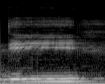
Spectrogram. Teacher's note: آگے یائی مدہ سے ملا دیں گے، دال یا زیر دی، مدہ ہونے کی وجہ سے دال کو ایک الف کے مقدار کھینچیں گے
